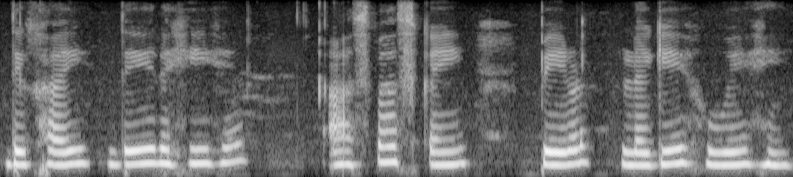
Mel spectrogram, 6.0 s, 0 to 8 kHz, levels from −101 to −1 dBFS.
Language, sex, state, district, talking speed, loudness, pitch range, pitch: Hindi, male, Madhya Pradesh, Bhopal, 100 wpm, -15 LUFS, 220-245 Hz, 225 Hz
